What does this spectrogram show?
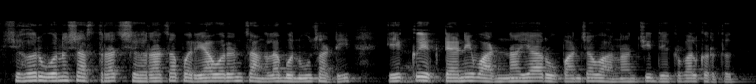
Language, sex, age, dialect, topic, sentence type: Marathi, male, 18-24, Southern Konkan, agriculture, statement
